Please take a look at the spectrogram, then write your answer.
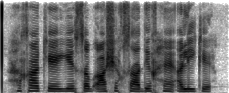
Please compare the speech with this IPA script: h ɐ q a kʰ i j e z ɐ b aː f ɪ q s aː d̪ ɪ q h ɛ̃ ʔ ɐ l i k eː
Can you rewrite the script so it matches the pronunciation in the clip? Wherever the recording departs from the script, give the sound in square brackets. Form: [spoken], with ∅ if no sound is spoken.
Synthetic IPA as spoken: h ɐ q a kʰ [e] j e [s] ɐ b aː [ʃ] ɪ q s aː d̪ ɪ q h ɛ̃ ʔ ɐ l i k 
